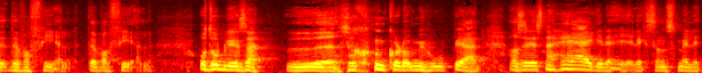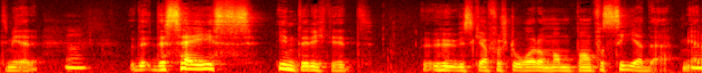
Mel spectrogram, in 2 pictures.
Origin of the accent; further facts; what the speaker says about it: Sweden; jag är ändå svensk.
